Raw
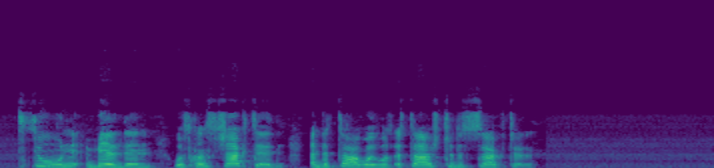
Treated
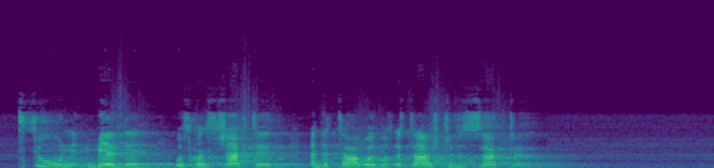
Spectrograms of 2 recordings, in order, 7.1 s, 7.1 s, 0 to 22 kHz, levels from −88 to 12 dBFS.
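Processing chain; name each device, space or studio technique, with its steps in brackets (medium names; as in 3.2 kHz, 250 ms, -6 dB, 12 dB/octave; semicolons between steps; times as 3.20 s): saturated reverb return (on a send at -8.5 dB: reverberation RT60 1.7 s, pre-delay 82 ms + saturation -22.5 dBFS, distortion -12 dB); on the sum: trim +5 dB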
